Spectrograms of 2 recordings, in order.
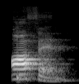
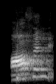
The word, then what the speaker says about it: often: Often. Often is another word that technically should not have a T, but a lot of people pronounce it with a T.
